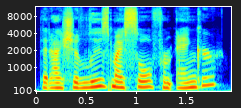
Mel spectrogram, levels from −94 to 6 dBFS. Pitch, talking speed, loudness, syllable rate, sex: 220 Hz, 245 wpm, -16 LUFS, 5.4 syllables/s, female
